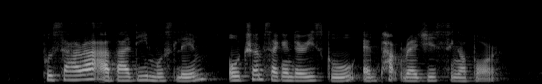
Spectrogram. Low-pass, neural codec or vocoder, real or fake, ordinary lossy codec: 7.2 kHz; none; real; none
